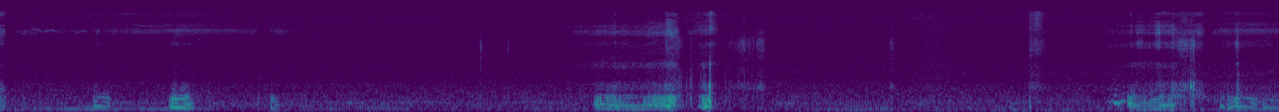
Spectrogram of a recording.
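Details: Dog snoring while asleep: low rattling snores in irregular bursts between quiet stretches.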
